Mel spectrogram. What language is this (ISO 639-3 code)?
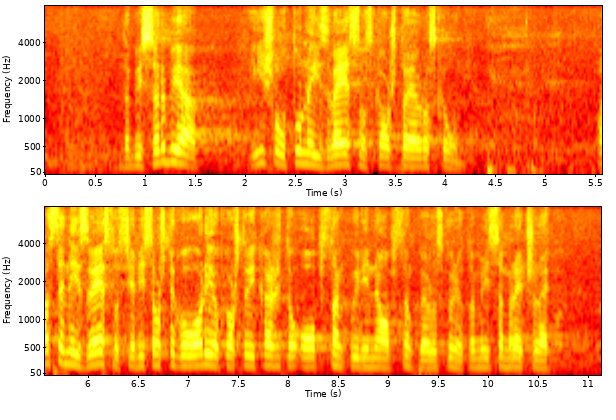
srp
